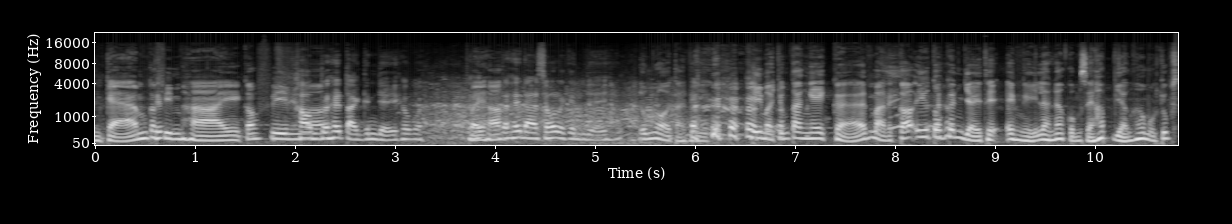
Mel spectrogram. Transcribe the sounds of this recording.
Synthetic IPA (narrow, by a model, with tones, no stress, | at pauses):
ï˨˩ŋ̟kaː˧˩mkɔ˨˦fi˧mɦaː˨˩jkɔ˨˦fi˧mxə˧wŋ͡mto˧jt̪ʰə˨˦jt̪aː˨˩ŋkï˧ŋ̟zḭ˧˨xə˧wŋ͡ma˨˩˨va˧˨˧jɦaː˧ta˧t̪ʰə˨˦ɗaː˧so˨˦laː˨˩kï˧ŋvḭ˧˨ɗʊ˨˦ŋ͡mzo˨˩jt̪a̰ː˧˨jvi˨˩xi˧maː˨˩t͡ɕʊ˨˦ŋ͡mt̪aː˧ŋɛ˧ke˧˩maː˨˩kɔ˨˦ʔi˨˦əwt̪o˨˦kï˧ŋ̟vḭ˧˨jt̪ʰi˨˩ʔɛ˧mŋḭ˧˥laː˨˩nɔ˨˦kʊ̰˧˥wŋ͡msɛ̰˧˥ɦə˦˥p̚zə̰˧˨nɦəː˧nmo˨˩t̚t͡ɕʊ˦˥t̚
